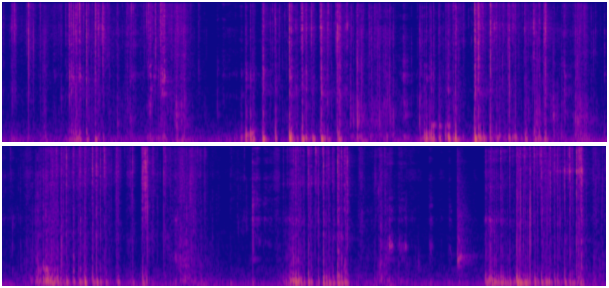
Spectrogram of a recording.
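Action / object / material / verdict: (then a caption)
scrape / soap bar scraped with a knife / soap / none. A square, solid neon-green bar of dry soap is held in the hands while a metal knife blade scrapes and carves its surface, shaving off thin flakes. Each pass makes a dry, gritty, crackling scrape that runs from a low rasp up to bright, crisp crunches. The scraping comes in repeated bursts separated by brief quiet pauses.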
